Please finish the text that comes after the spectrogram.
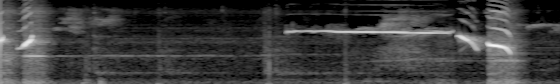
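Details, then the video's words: Male and female common iora exchange calls, played to make other birds join in. Two short whistles open, then silence, then a long steady high whistle. It ends in a few sharp downslurred notes. "Pancingan Burung Sirtu atau Cipow, suara jantan betina bersahutan"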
